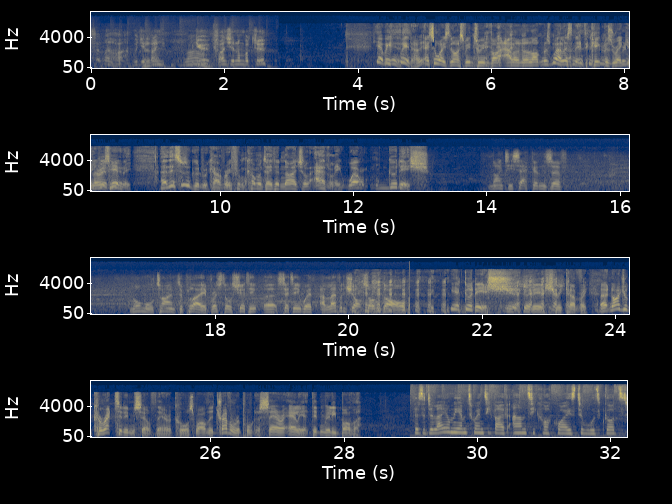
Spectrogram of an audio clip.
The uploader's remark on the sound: Live From Cheltenham !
